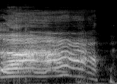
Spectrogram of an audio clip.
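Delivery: high, loud scream of pain.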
